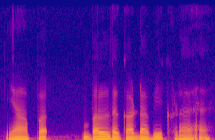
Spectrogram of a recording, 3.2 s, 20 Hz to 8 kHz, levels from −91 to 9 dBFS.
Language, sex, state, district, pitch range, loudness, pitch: Hindi, male, Punjab, Fazilka, 110-115 Hz, -16 LUFS, 110 Hz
